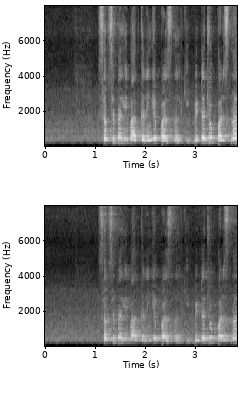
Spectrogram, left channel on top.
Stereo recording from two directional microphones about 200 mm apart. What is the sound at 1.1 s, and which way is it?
A man's voice, 50° left (ahead or behind).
